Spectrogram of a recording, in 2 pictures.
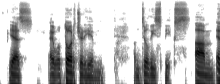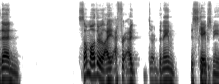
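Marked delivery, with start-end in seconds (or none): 1.0-3.8 put-on bad Russian accent, lower and quieter. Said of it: "with his bad Russian accent".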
